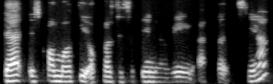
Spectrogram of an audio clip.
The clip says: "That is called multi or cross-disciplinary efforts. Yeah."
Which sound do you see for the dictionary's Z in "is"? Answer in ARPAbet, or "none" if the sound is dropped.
S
